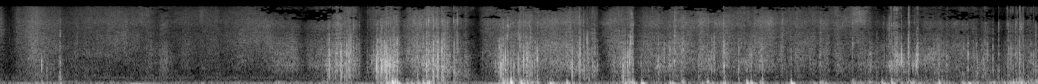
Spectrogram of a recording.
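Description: Fingertips scratch the fabric of a fitted denim dress being worn, working over the hip, waist and elasticated neckline. Irregular bursts of dry, bright scratching and rustling rise and fall, with soft low thumps beneath the steady fabric noise.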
